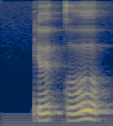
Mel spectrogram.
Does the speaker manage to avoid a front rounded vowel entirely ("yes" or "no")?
no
